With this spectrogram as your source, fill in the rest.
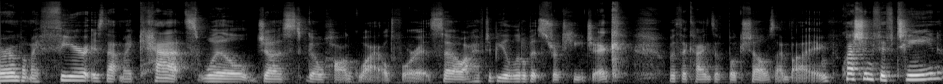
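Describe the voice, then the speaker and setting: A woman talks at a moderate pace with very wide pitch swings. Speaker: book reviewer, aspiring fantasy author. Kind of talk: casual talk to camera.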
